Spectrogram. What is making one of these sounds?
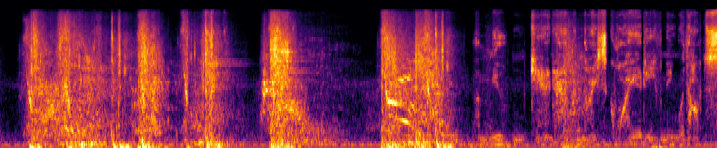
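A creature's fists strike an opponent with heavy thuds.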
